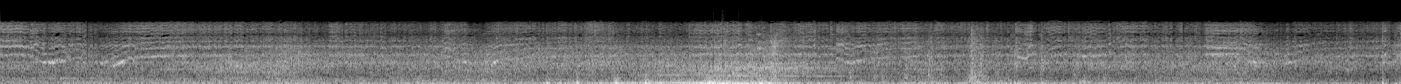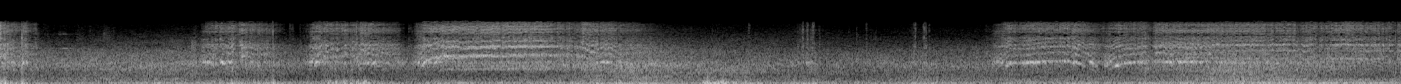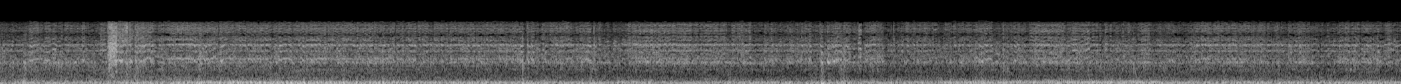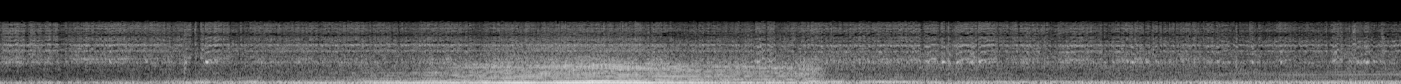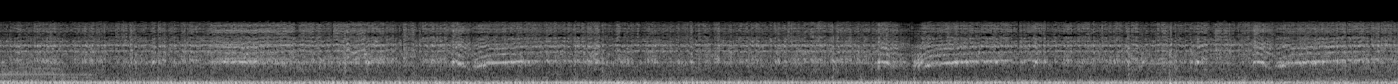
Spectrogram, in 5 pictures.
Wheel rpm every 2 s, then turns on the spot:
160, 160, 170, 190, 190, 170, 130, 10, 80, 130, 0, 40, 140, 160, 160, 160, 160, 160, 160, 160, 160, 160, 160, 160, 160, 160, 160, 160, 160, 160, 140, 150, 120, 160, 140.
none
